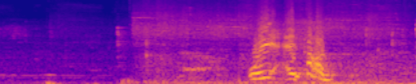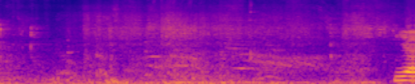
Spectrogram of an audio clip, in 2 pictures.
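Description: Magic spell effects whoosh and crackle in a fight.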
